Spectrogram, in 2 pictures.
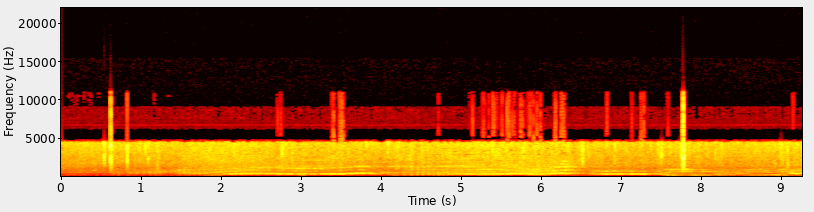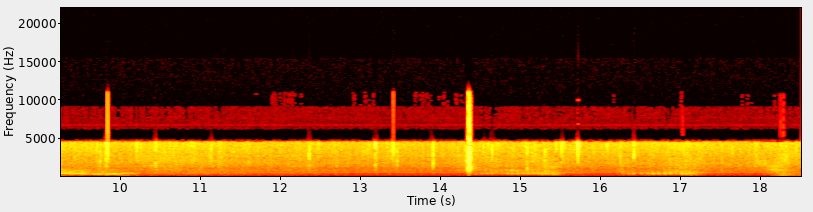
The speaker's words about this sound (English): So you want to hear some Haro Strait humpbacks from Washington? Absolutely. Humpback whales are famous for the long songs they make, but so far in the Salish Sea we have only heard them making shorter sounds like these.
